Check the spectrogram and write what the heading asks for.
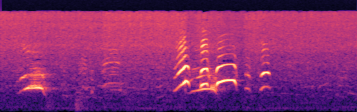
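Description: High-pitched yelps and squeals from someone under a curtain of falling water: a short cry about half a second in, then a longer run of rising-and-falling squeals in the second half. A faint steady hiss of water runs beneath.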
